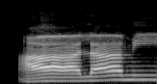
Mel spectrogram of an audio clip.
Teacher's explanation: ইয়া সাকিনের ডানদিকে জের এসেছে একে ইয়া মাদ্দা বলে ইয়ামাদ্দায় এক আলিফ পরিমাণ টান দিয়ে পড়তে হয়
